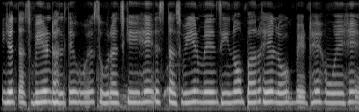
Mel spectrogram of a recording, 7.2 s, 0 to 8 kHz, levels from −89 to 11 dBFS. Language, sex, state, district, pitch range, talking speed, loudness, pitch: Hindi, female, Bihar, Gopalganj, 260-275 Hz, 125 wpm, -22 LUFS, 270 Hz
